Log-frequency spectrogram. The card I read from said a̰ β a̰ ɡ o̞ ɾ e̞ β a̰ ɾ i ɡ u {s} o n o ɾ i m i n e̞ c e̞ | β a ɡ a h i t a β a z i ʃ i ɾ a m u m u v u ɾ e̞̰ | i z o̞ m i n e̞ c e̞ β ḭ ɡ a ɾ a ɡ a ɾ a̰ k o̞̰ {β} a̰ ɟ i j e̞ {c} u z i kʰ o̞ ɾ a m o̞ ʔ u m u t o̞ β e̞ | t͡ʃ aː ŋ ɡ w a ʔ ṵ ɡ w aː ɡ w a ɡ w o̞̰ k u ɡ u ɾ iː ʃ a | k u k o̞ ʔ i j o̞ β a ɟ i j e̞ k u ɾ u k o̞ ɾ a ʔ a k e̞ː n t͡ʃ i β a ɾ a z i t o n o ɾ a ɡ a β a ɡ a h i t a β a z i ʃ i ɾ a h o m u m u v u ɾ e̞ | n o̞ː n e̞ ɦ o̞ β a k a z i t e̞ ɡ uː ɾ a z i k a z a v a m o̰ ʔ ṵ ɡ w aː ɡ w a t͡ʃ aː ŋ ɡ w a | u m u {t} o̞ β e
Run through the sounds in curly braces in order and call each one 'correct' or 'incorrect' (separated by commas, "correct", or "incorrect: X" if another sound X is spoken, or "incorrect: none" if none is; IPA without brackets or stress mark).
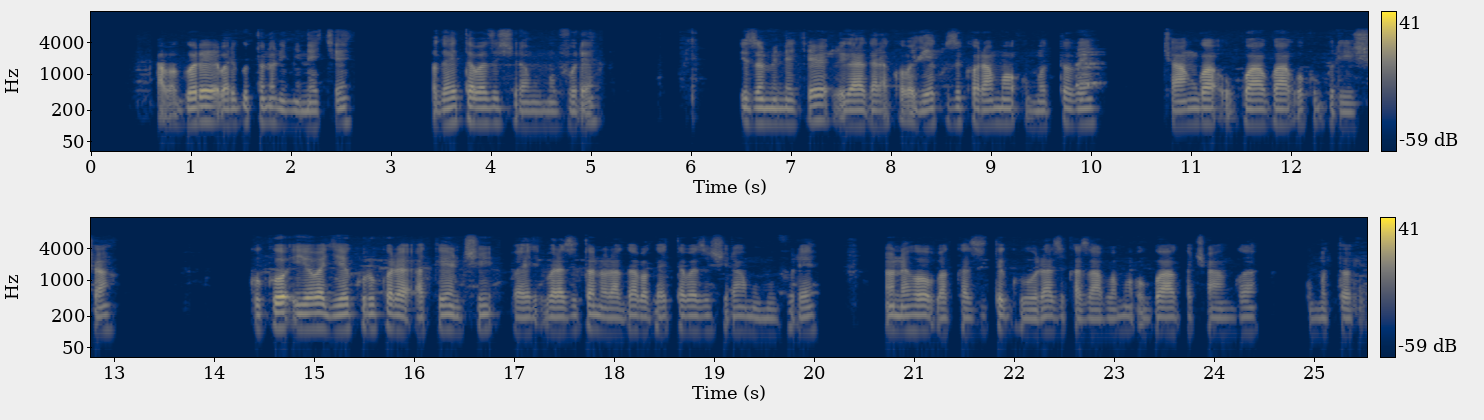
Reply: incorrect: t, correct, incorrect: k, correct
